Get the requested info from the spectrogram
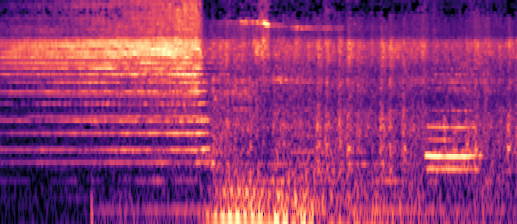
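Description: Passenger train's horn sounding one long chord-like blast that grows louder for about two and a half seconds. It stops suddenly, and the rumble and clatter of the train running past on the track follows.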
